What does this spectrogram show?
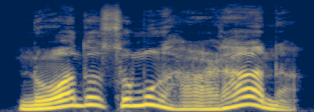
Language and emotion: Santali, surprised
